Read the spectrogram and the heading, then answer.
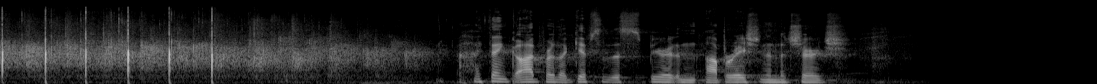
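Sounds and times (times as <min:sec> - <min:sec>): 
audience hand clapping: 0:00.0 - 0:05.7
speech: 0:04.7 - 0:08.5.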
